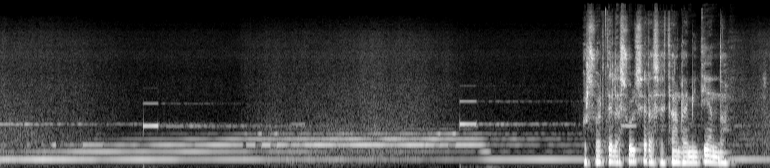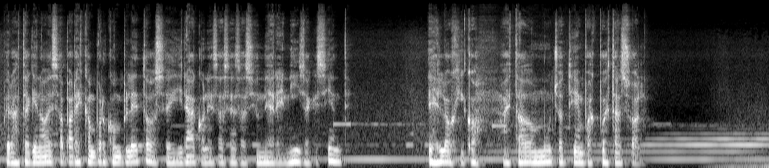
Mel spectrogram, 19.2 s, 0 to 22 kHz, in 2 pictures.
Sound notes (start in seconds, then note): 0.3 soft music; 6.6 waves crashing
